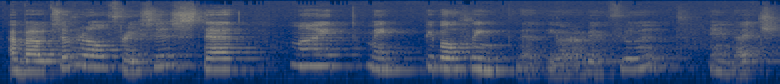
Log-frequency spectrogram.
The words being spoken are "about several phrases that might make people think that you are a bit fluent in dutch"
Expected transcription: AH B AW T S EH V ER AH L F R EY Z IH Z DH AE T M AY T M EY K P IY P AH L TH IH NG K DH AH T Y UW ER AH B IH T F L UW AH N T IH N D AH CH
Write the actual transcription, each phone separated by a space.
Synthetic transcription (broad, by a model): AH B AW T S EH V ER AH L F R EY S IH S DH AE T M AY T M EY K P IY P AH L TH IH NG K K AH T Y UW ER AH B IH T F L UW AH N T IH N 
